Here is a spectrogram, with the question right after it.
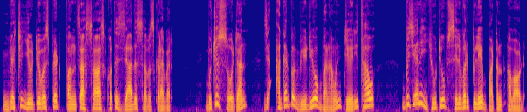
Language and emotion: Kashmiri, happy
